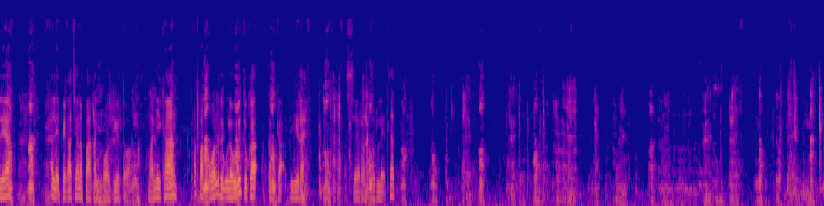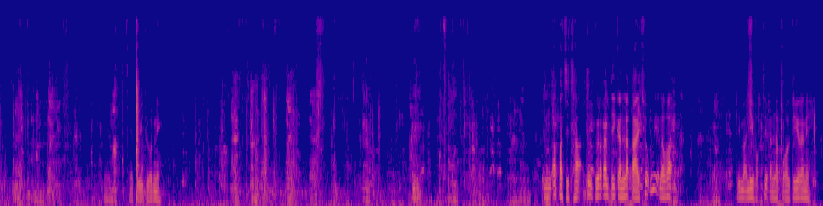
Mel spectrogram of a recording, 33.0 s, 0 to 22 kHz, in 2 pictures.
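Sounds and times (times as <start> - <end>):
pigs grunting: 0.0 - 32.9.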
